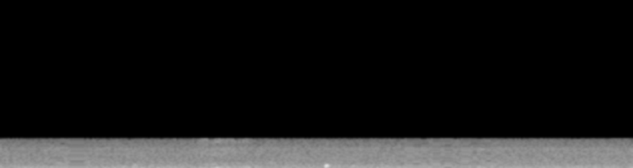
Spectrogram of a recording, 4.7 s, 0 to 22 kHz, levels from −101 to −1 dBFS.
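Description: Packet loss with last packet repeated hits from 0.34 to 0.64 s and again from 2.95 to 3.75 s, with gaps scattered rather than continuous: 190 ms lost in the first stretch and 490 ms in the second, the longest runs 100 ms and 50 ms. Each gap is filled by replaying the previous packet out of step with the pitch, so runs buzz near 100 Hz, fitting 10 ms packets. The result is a short robotic stutter in the narrowband telephone speech.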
